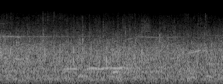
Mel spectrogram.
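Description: A large audience applauding steadily, with a few voices calling out over the clapping.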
